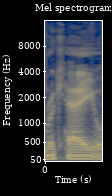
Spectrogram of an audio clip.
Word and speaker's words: Rakai: He says Jordan Rakai or Jordan Rakai himself, but he's not really offended by mispronunciations of his last name, apparently.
